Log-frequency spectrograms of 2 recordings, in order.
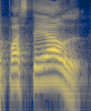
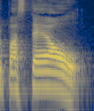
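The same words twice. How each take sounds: First: "pastel" with a true L, tongue stopping on the ridge; "pastel" ending in L, never a U glide; consonantal final L. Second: "pastel" ending in a U glide, like "pastéu"; Brazilian-style "pastel", tongue free at the end; final L as U. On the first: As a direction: finish "pastel" on a held, audible L. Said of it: "nós deveríamos falar pastel". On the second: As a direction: say "pastel" with the L turned into a W sound. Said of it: "não deveríamos falar pastel". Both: Shown as a demonstration.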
